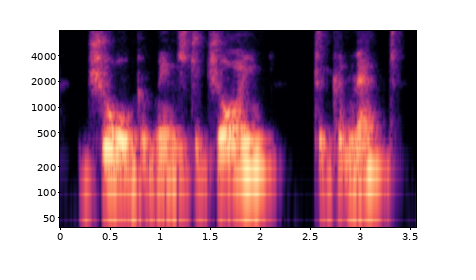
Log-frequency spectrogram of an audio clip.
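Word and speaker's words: योग: is known as Raja Yoga Meditation. Tehnica practicată aici se numește Raja Yoga, meditația Raja Yoga. Raja means master, king, sovereign. Raja înseamnă suveran, rege, prinț. And yoga, the real pronunciation is jog, means to join, to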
